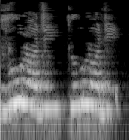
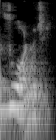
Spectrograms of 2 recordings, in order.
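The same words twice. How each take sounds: First: जूलॉजी said as zoo-lo-gy, the o swallowed; wrong pronunciation. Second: जूलॉजी said as zoo-o-lo-gy with a clear o; correct pronunciation. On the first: Teacher showing the common wrong जूलॉजी. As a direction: clip जूलॉजी into zoo-logy. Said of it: "जूलॉजी अगर मैं बोल दूँ". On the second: Teacher giving the right way to say जूलॉजी. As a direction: model जूलॉजी cleanly as zoo-ology. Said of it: "अब जूलॉजी बोलते हैं". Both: Shown as a demonstration.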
